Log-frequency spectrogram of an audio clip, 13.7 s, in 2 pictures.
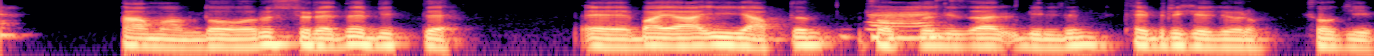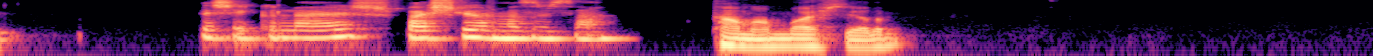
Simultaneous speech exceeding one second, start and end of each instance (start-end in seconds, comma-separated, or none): none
